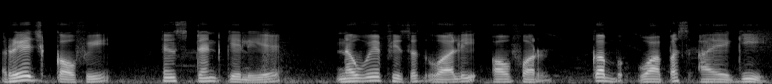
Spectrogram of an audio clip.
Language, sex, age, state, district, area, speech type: Urdu, male, 18-30, Bihar, Purnia, rural, read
